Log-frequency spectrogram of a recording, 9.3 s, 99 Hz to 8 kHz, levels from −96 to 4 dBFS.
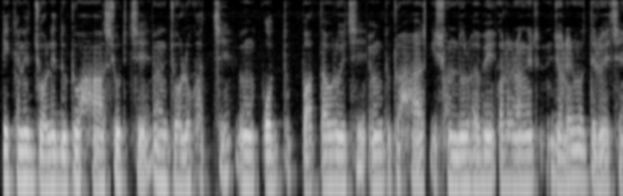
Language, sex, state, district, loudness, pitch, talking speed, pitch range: Bengali, male, West Bengal, Malda, -24 LUFS, 125 Hz, 150 wpm, 125-135 Hz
